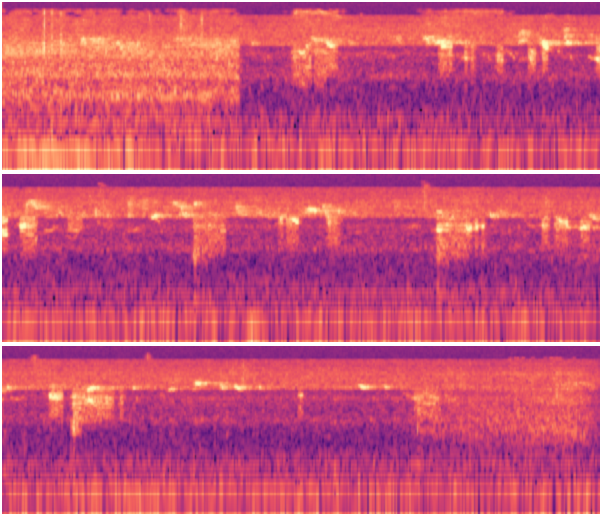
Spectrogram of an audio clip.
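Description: Small birds chirping outdoors: many short, high chirps scattered irregularly, over a steady low rumble. A rustling hiss in the first second and a half cuts off abruptly.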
